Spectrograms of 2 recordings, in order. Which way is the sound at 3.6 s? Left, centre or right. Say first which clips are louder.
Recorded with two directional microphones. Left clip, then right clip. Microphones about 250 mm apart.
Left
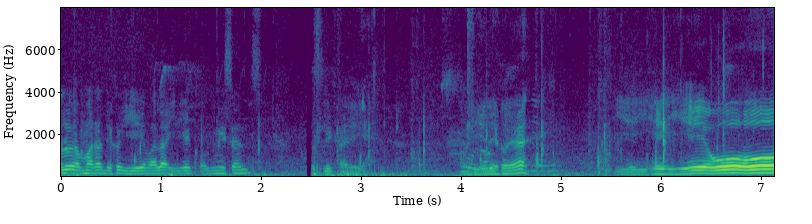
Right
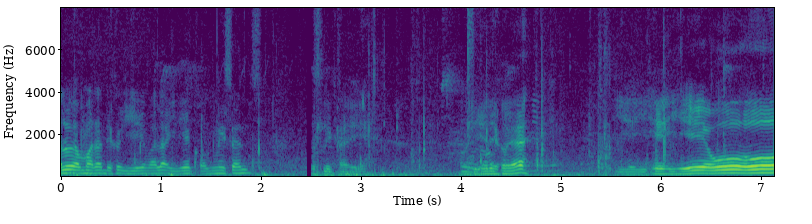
Even; centre.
